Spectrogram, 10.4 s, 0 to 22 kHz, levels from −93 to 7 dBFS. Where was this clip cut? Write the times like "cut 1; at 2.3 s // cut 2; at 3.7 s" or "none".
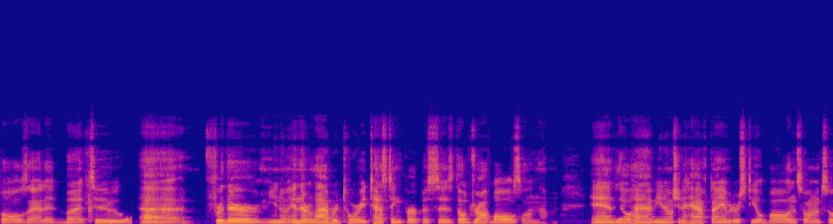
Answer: cut 1; at 1.6 s // cut 2; at 6.1 s // cut 3; at 7.7 s // cut 4; at 8.4 s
